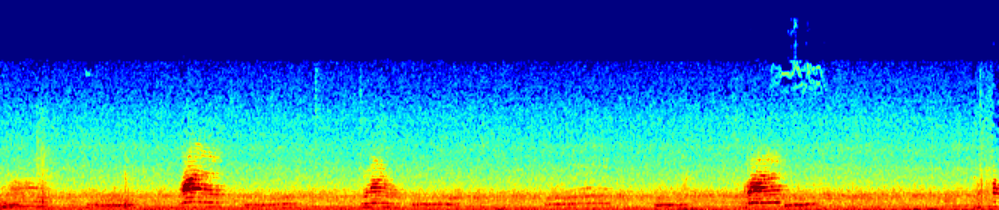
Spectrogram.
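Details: A one-and-a-half-year-old female Ragdoll, Elsa, on day three of her first heat, voices sweetly at a neutered male housemate: soft low trills alternating with three loud, ringing meows spaced several seconds apart, in a multi-cat household.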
